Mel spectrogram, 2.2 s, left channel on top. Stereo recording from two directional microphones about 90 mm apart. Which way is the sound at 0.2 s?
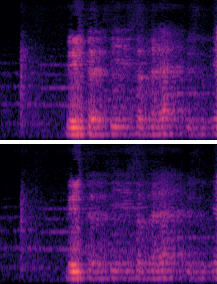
30° left (ahead or behind).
